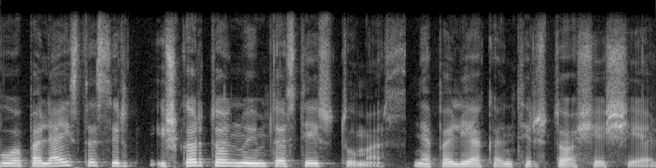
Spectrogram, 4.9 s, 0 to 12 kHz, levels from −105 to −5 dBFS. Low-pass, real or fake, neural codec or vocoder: 10.8 kHz; real; none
